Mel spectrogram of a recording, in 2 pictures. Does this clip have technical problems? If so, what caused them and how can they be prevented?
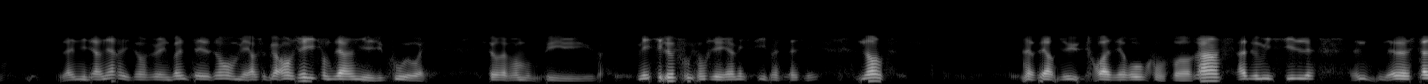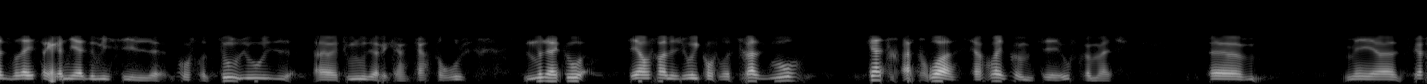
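Yes. The Codec 2 vocoder is audible throughout the clip: the speech sounds robotic and buzzy, and the band runs only from about 250 Hz to 3.6 kHz, with the voice coded at 1.3 kbit/s. At that rate only pitch, voicing, energy and a coarse spectral envelope are transmitted, and the decoder rebuilds the voice from sine waves, so the original waveform and any natural texture are gone. To prevent this, use a higher-rate codec or a wideband channel whenever the link has the capacity.

Bit errors on digital voice radio occur from 14.70 to 14.86 s, where the synthetic voice briefly lurches in pitch, level and timbre and breaks into warbling gibberish. At a bit error rate of roughly 3 percent, corrupted bits land in parameters that each control an entire frame, and the burst is long enough to hit a few consecutive frames. 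To prevent this, keep the radio within solid coverage or add stronger forward error correction to protect the vocoder bits.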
